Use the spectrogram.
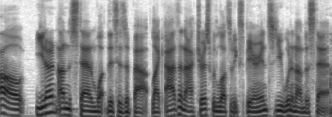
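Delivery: ordinary delivery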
